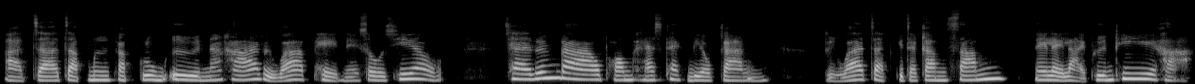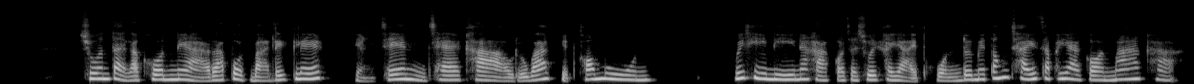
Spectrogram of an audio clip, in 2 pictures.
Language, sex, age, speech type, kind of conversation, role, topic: Thai, female, 40-44, read, expert-assistant, expert, ถ้าอยากจัดการกับความเหลื่อมล้ำในสังคมไทย มีวิธีไหนที่น่าลองใช้บ้าง?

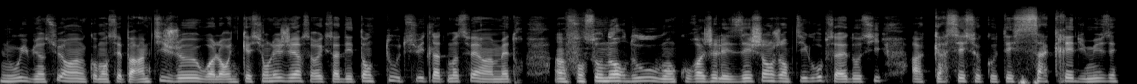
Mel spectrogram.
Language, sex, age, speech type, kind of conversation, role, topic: French, male, 35-39, read, expert-assistant, expert, Comment pourrait-on encourager plus de personnes à partager ce qu’elles ressentent devant une œuvre, sans craindre de se tromper ?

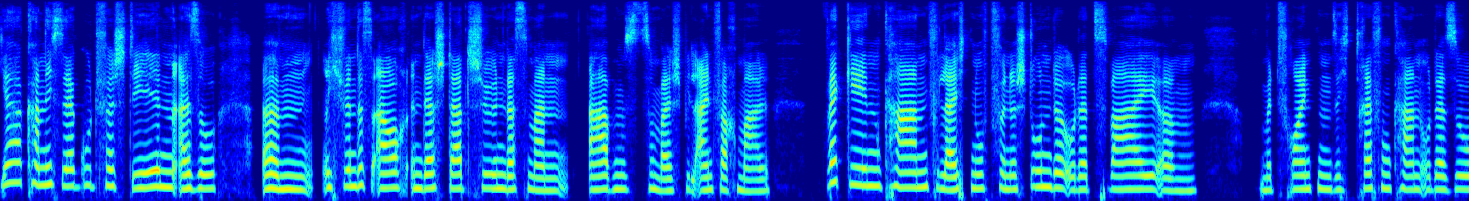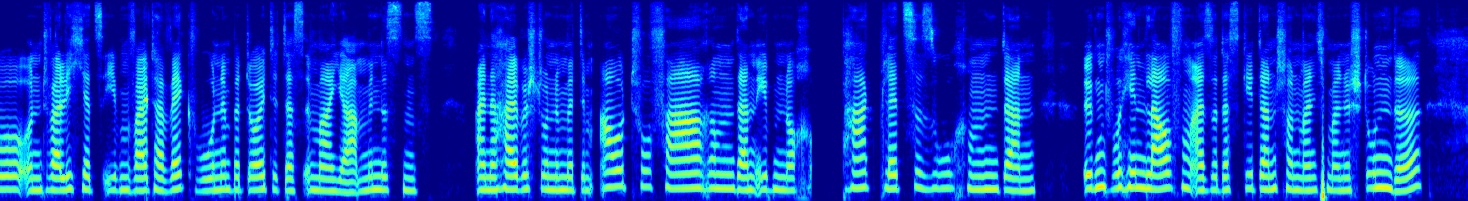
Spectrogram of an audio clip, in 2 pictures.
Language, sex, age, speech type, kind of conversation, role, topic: German, female, 35-39, conversation, unstructured, none, Was bevorzugst du: Stadtleben oder Landleben?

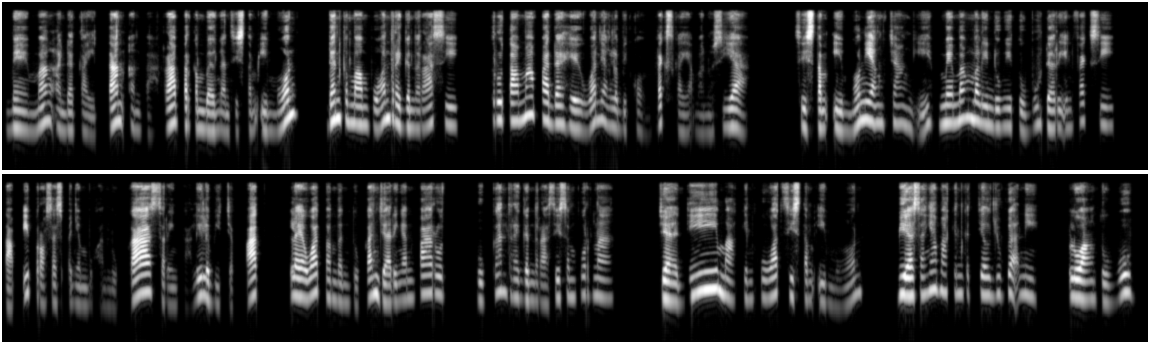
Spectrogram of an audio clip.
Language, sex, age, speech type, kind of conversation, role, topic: Indonesian, female, 35-39, read, expert-assistant, expert, Apakah manusia bisa mencapai regenerasi dan keabadian seperti ubur-ubur abadi?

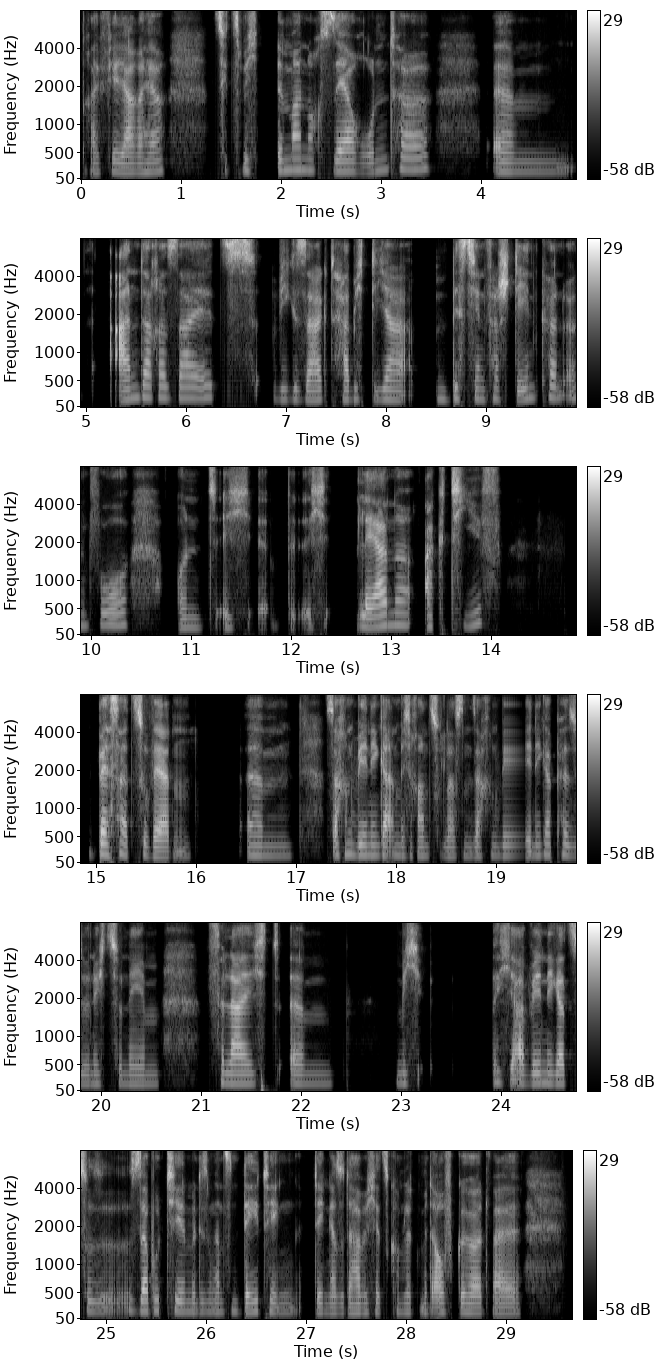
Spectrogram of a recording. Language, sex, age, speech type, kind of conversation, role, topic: German, female, 25-29, conversation, advice, user, Wie gehe ich am besten mit Kritik an meiner Art um?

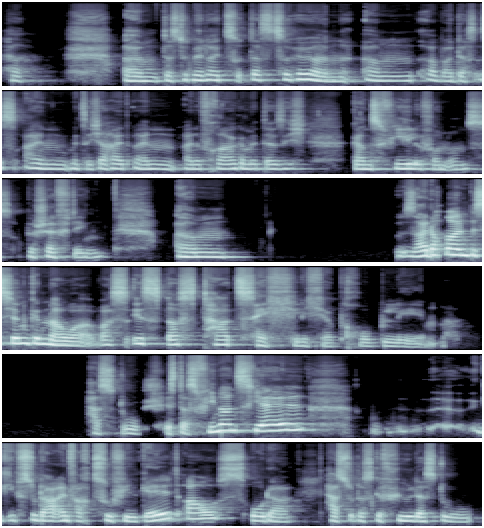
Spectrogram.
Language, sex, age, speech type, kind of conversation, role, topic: German, female, 60-64, conversation, advice, advisor, Wie erlebst du den Druck, einem bestimmten Schönheits- oder Kleidungsstandard zu entsprechen?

